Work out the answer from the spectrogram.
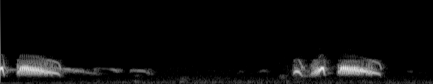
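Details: Spotted dove singing 'gáy thúc' and 'gáy gọi' calls meant to get wild doves calling back: a long coo trailing into soft notes, a quiet pause, then a full phrase of two rising notes and a drawn-out coo.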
